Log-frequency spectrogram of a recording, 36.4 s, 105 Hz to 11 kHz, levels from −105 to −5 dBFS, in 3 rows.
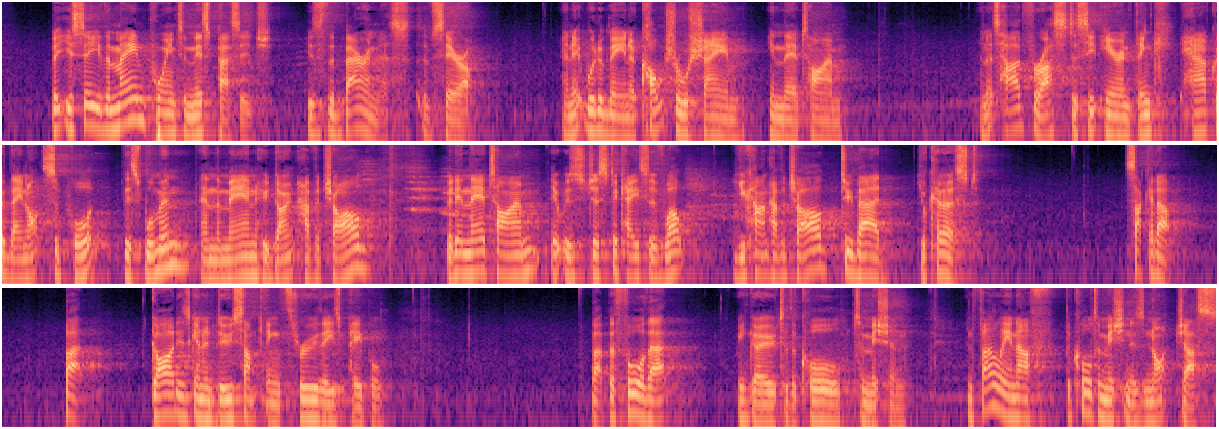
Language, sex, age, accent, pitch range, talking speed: English, male, 20-39, Australian, 120-145 Hz, 170 wpm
